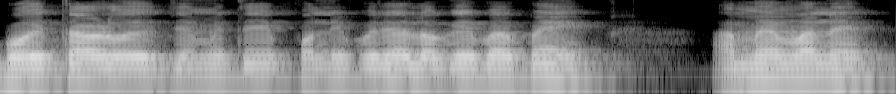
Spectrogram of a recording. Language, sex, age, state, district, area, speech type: Odia, male, 30-45, Odisha, Ganjam, urban, spontaneous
